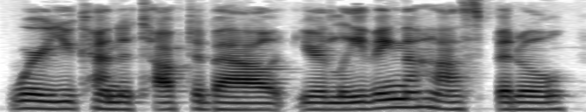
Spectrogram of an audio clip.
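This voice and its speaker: Low-voiced woman podcast host. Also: steady tone, normal speed, a little mellow, clear, resonant tone. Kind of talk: interview questions and chat.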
